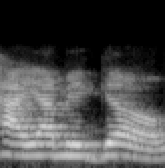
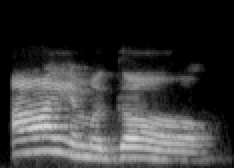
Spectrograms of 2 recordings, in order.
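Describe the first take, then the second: First: The first word starts with an added H sound. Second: The first word starts directly with a vowel. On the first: The speaker calls it wrong. "they add an invisible H" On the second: The speaker calls it right. "There is no H in that word. The word is I"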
